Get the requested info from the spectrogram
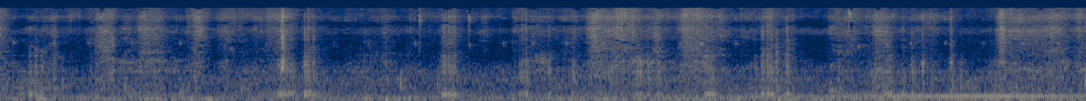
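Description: Faint clicks and rubbing of a fuel pipe connector being worked off a car's inline fuel filter by hand. A steady low electric hum starts about three seconds in.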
